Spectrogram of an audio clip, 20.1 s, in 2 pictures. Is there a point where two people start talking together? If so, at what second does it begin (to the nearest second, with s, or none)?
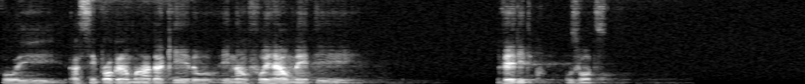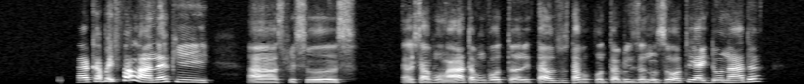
none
